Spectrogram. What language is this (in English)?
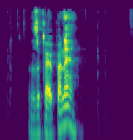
Slovenian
